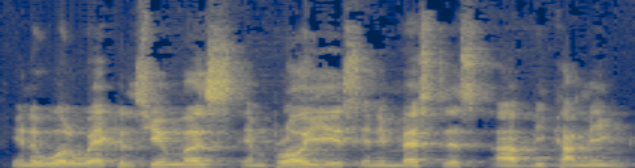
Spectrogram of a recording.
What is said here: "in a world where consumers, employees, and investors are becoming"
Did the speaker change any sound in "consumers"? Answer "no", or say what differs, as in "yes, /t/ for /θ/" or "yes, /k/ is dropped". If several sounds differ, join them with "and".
yes, /s/ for /z/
